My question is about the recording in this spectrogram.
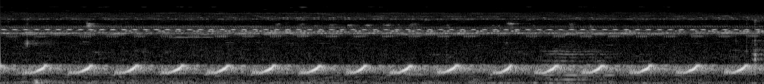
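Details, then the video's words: A shy little cuckoo-dove in the shade of forest gives a steady series of short, low, upslurred notes, about two per second, over a constant high-pitched insect drone. "Little Cuckoo Dove/Uncal Kouran"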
